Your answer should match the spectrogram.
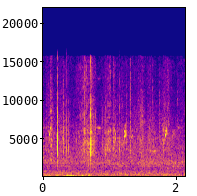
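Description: Paper apple bag crinkling and rustling in the hands as it is worked off an apple on the tree, with leaves brushing: light, irregular crackles.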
